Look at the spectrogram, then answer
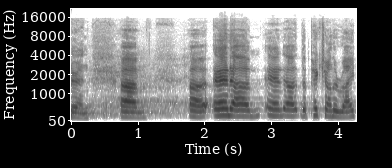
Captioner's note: laugh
